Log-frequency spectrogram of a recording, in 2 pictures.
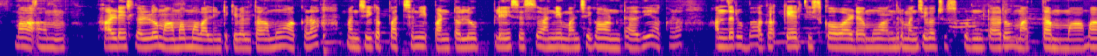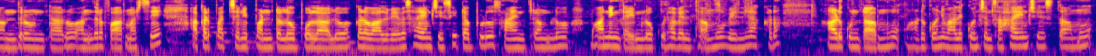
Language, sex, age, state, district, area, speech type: Telugu, female, 18-30, Andhra Pradesh, Sri Balaji, rural, spontaneous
